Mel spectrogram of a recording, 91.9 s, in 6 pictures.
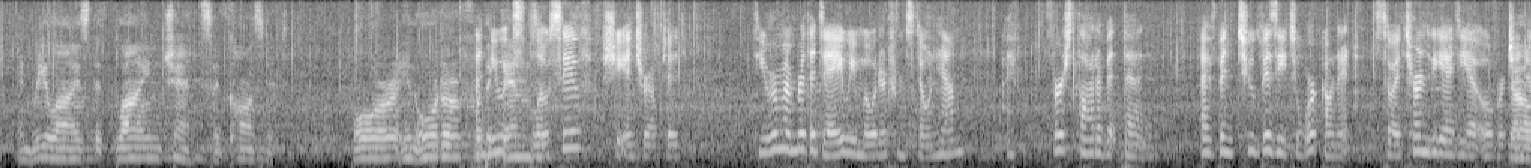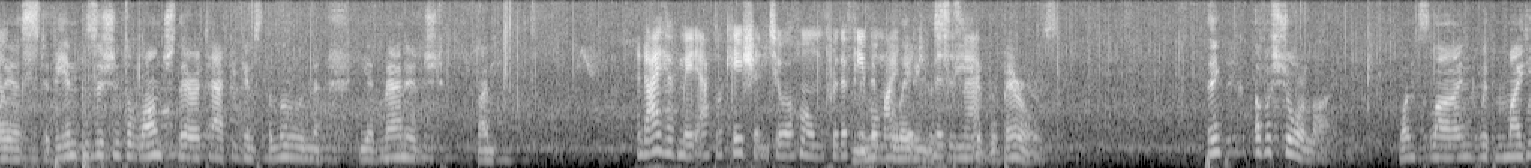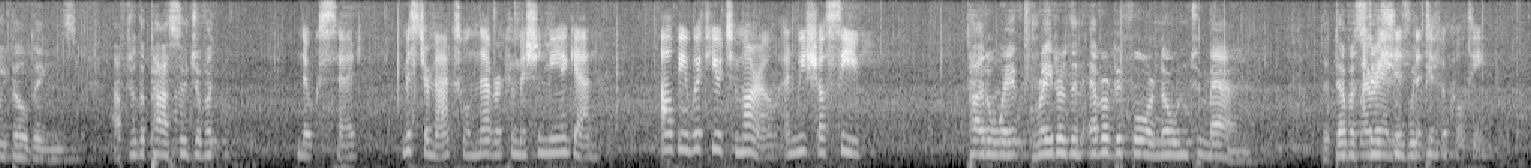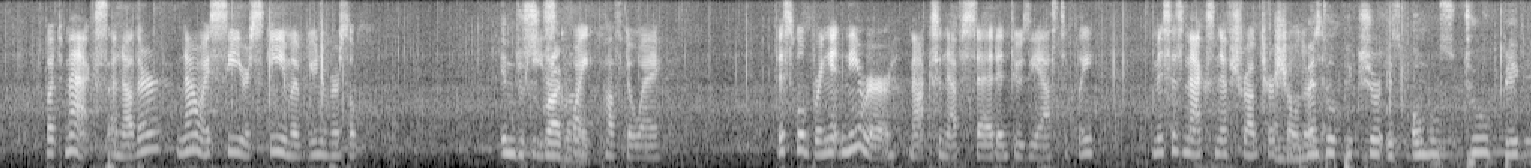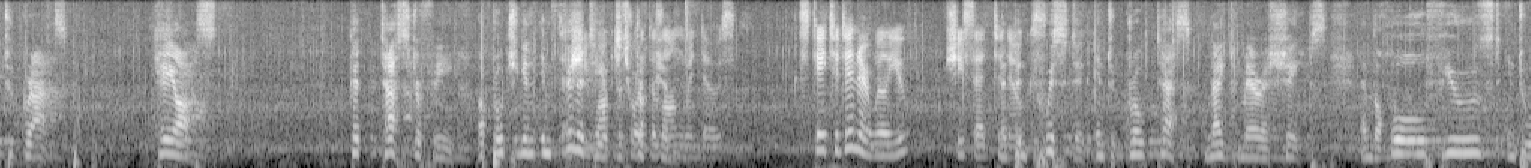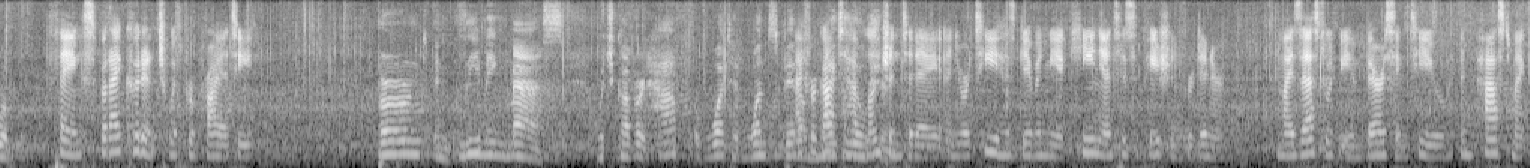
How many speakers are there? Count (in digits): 2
